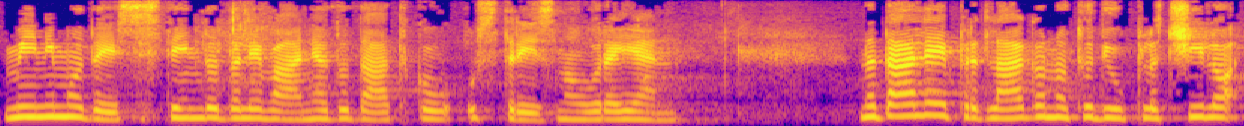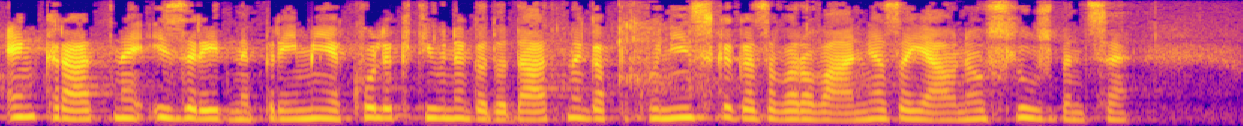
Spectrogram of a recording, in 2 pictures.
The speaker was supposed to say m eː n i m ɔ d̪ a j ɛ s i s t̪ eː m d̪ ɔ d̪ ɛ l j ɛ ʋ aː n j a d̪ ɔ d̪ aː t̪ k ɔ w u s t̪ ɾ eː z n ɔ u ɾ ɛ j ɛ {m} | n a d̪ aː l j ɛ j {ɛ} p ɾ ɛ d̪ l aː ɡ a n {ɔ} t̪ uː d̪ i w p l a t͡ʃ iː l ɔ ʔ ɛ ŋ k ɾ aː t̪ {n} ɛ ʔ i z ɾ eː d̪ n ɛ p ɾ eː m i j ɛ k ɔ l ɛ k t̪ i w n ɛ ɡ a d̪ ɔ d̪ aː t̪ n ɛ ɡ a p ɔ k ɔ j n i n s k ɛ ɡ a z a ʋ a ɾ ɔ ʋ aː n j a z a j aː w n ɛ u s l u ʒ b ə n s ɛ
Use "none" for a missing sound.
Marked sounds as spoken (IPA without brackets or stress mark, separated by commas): n, ɛ, ɔ, n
